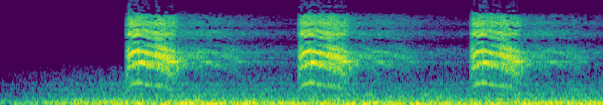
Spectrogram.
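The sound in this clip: Large crows caw while passing overhead in a tight flock: three loud, hoarse caws at roughly even intervals over a low, steady background rumble.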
